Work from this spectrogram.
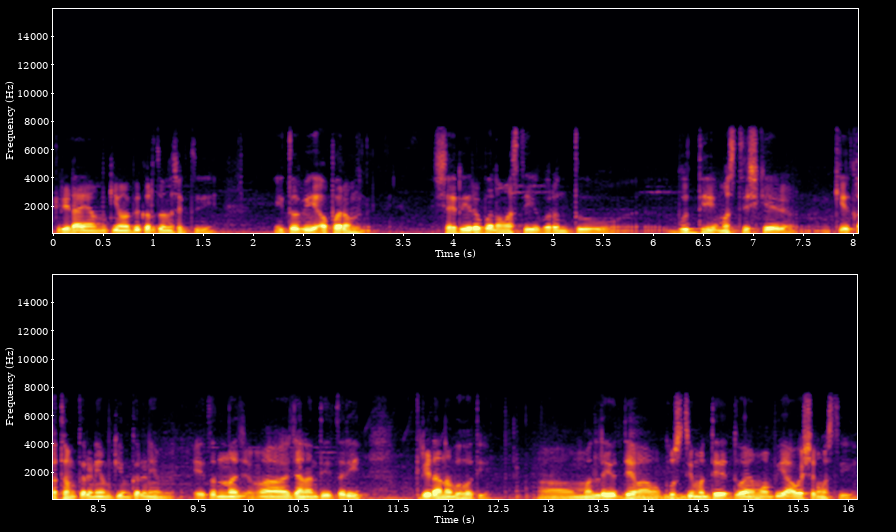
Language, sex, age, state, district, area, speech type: Sanskrit, male, 18-30, Maharashtra, Nagpur, urban, spontaneous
